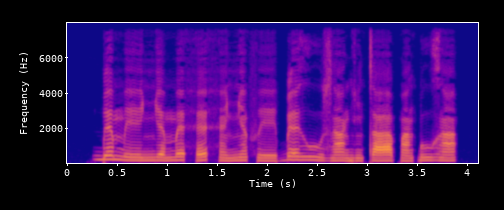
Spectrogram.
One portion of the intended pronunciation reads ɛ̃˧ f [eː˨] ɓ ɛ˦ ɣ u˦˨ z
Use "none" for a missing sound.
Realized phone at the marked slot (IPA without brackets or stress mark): eː˨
